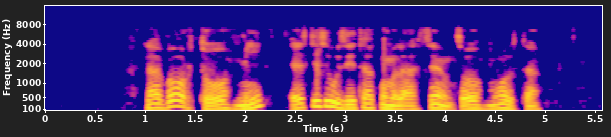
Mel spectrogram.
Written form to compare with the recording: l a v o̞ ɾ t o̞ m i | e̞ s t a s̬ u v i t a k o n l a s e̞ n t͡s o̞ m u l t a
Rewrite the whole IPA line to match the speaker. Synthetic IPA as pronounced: l a v o̞ ɾ t o̞ m i | e̞ s t i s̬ u z i t a k u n l a s e̞ n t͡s o̞ m u l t a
